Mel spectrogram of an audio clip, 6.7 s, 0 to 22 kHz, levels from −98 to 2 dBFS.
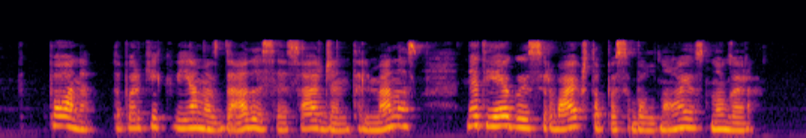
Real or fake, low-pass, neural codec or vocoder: real; 7.2 kHz; none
